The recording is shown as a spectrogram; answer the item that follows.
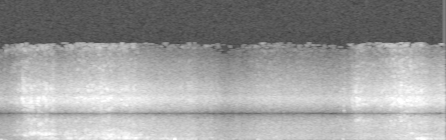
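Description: Ocean surf: a wave breaks and washes up the beach, swelling about a quarter second in and fading over the next couple of seconds, then another wash rises near the end.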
